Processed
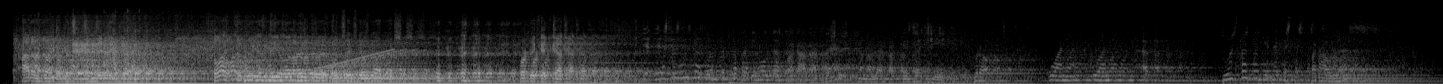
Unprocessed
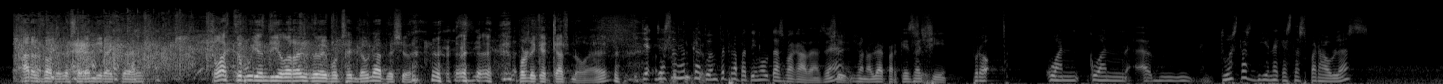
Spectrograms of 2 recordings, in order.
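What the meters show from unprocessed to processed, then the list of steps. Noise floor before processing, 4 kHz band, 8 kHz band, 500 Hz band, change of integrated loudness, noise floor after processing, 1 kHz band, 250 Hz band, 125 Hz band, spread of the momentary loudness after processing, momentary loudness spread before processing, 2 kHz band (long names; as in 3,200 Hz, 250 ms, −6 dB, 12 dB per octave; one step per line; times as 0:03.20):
−61 dBFS, −3.5 dB, −4.0 dB, −3.5 dB, −3.0 dB, −49 dBFS, −3.0 dB, −1.5 dB, −2.0 dB, 19 LU, 20 LU, −3.0 dB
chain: gain on one half-wave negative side −3 dB
output level in coarse steps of 14 dB
sound drawn into the spectrogram rise, 0:02.29–0:03.95, 250–2,000 Hz −43 dBFS
on a send: echo with a time of its own for lows and highs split 630 Hz, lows 245 ms, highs 122 ms, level −9 dB
on the sum: spring reverb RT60 2.1 s, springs 35/42 ms, chirp 70 ms, DRR 5 dB
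feedback echo at a low word length 115 ms, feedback 55%, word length 8 bits, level −5 dB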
